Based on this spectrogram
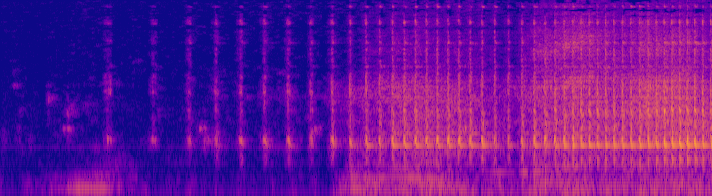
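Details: Tacx Booster trainer brake makes a weird ringing, steely noise pulsing about four times a second as the roller spins up; the brake disc inside seems wobbly; brake ringing noise.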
